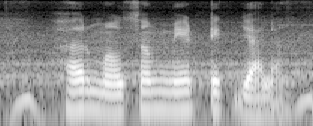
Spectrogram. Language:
Bhojpuri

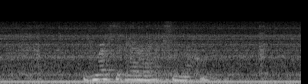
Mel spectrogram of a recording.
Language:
German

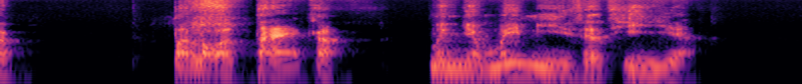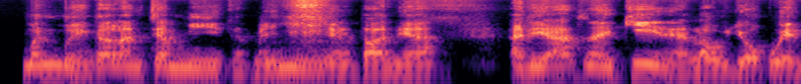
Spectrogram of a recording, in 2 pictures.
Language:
Thai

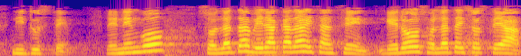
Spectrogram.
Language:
Basque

